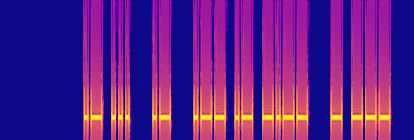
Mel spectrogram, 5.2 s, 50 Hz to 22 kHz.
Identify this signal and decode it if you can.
Morse code, heard as a keyed tone, about 28 wpm, 700 Hz. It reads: AS A WAY TO
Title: Sets of 4 Words 28wpm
